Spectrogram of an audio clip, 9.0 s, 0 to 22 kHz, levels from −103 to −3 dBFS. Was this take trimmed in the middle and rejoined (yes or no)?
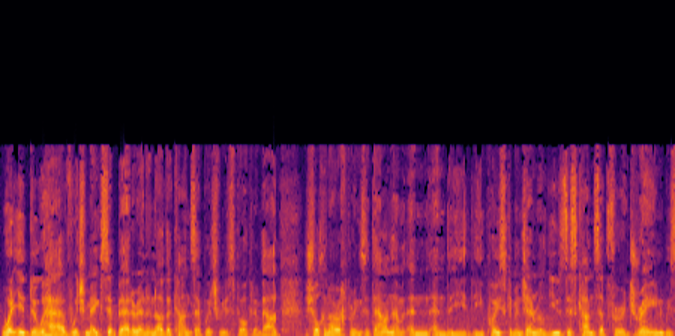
no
